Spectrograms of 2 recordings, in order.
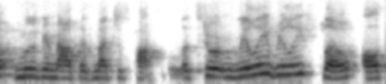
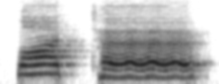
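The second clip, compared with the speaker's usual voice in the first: tall open vowel, mouth wide, louder; 5 dB louder than usual. Showing learners how to say the word with the mouth opened up and down. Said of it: "Up and down".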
